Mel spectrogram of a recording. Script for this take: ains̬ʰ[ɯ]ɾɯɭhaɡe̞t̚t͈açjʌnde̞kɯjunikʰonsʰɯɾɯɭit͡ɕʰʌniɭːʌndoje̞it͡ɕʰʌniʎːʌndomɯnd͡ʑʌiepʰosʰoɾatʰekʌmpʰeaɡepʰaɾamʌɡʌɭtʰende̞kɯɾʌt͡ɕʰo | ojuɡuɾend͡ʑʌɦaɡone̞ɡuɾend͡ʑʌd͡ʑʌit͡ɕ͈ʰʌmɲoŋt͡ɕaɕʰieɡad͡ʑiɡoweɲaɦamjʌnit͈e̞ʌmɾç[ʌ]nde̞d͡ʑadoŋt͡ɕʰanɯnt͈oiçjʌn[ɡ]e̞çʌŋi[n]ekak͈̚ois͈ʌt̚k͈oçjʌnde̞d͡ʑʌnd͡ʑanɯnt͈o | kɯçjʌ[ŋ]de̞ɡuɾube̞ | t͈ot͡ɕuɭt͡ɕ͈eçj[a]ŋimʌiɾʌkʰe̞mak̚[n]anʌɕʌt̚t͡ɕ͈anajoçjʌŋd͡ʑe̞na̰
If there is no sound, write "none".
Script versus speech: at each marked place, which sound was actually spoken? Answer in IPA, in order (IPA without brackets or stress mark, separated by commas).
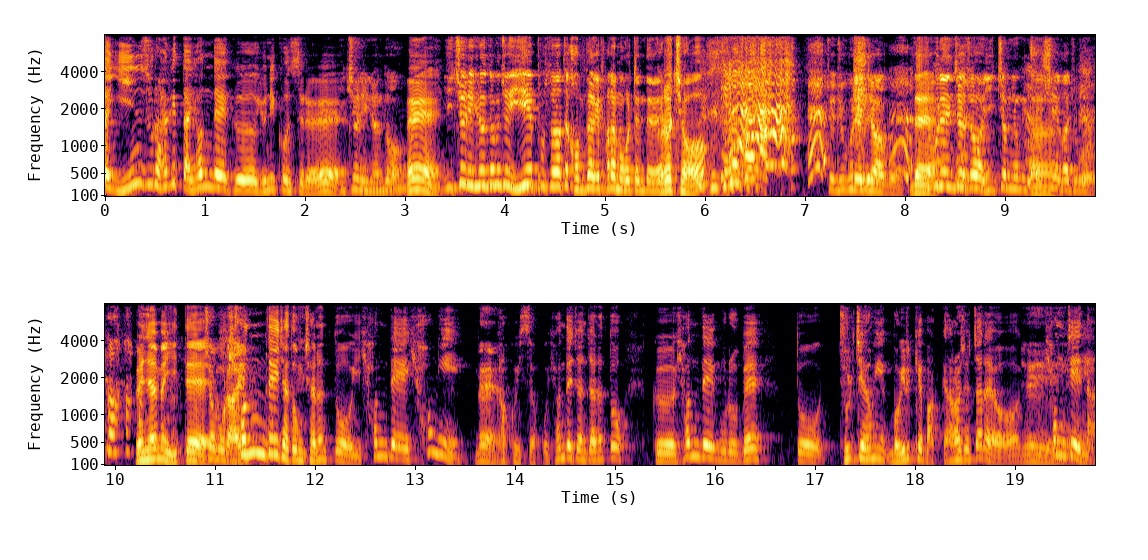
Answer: u, ʌ, d, n, n, ʌ, n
